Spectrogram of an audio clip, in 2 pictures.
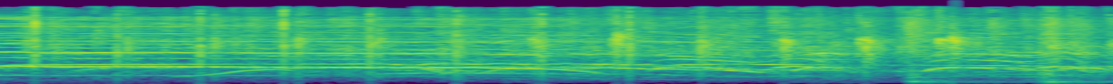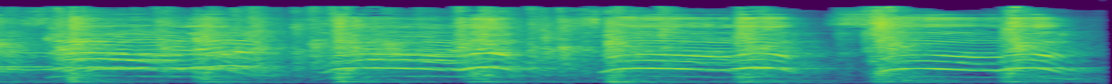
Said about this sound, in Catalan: Així que ara rebem amb un fort aplaudiment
